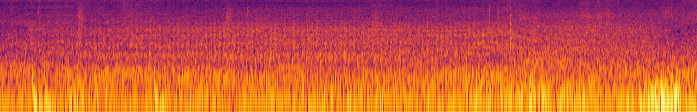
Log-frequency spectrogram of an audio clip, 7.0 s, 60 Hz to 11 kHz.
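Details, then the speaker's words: Brand-new 2023 VW GTI 40th Anniversary, six-speed manual, at idle: fast, uneven rattling chatter over the low engine hum, also audible inside the car; owner first thought engine, now believes the clutch; car going back to dealer. "so that noise right there that little chatter I thought it was the engine first but it's actually the clutch"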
